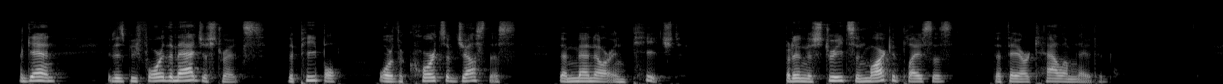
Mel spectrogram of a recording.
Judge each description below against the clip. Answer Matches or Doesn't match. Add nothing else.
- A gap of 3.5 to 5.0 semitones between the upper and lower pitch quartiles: Matches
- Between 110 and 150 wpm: Matches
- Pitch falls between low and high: Matches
